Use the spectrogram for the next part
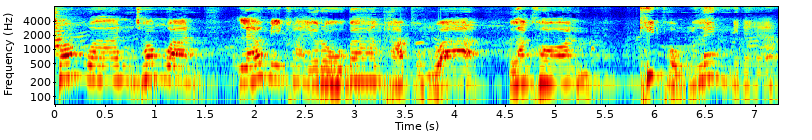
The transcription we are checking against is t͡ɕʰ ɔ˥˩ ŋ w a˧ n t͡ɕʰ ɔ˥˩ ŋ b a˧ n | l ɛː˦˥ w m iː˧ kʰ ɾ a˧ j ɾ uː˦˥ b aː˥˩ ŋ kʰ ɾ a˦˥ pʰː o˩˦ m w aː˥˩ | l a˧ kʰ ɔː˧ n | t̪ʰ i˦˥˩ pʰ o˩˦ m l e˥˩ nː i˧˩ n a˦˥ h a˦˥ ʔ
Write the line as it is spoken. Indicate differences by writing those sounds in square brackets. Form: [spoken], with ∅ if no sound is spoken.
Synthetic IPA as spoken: t͡ɕʰ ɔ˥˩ ŋ w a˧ n t͡ɕʰ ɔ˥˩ ŋ [w] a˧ n | l ɛː˦˥ w m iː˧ kʰ ɾ a˧ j ɾ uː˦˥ b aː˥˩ ŋ kʰ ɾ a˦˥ pʰː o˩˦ m w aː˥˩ | l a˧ kʰ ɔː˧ n | t̪ʰ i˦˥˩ pʰ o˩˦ m l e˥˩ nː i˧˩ n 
